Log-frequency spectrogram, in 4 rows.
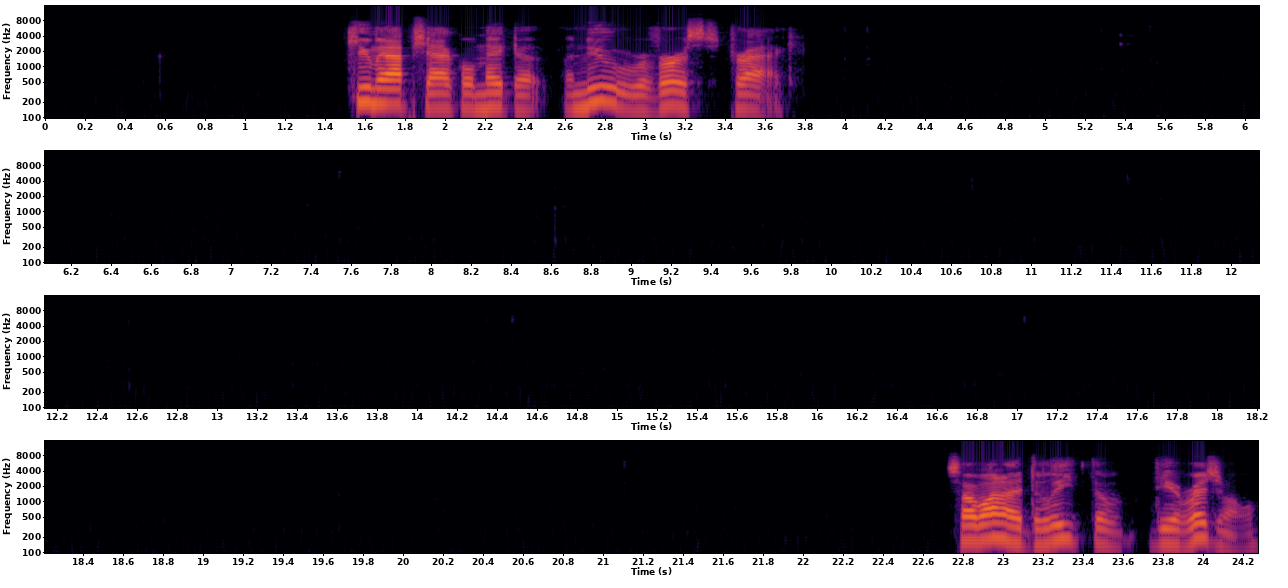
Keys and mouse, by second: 4.2 click, 5.5 click, 7.6 click, 14.7 click, 15.5-17.4 drag, 19.1-21.5 drag.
